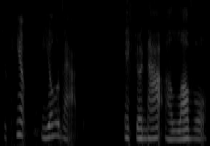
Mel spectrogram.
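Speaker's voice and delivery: normal talking voice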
